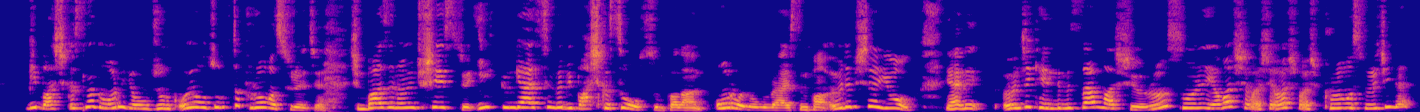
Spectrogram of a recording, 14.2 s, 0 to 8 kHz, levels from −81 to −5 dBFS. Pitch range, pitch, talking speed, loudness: 290-370 Hz, 330 Hz, 170 wpm, -22 LUFS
